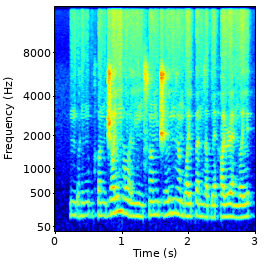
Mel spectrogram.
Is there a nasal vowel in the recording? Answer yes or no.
yes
